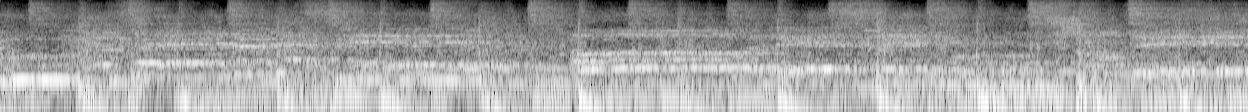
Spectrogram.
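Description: Several singers singing a pop song together in chorus, backed by a band with a steady beat.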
